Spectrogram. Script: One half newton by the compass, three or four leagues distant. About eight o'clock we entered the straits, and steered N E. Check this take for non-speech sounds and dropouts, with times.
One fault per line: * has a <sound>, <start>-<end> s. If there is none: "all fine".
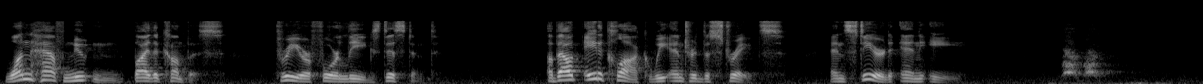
* has a bark, 10.5-11.9 s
